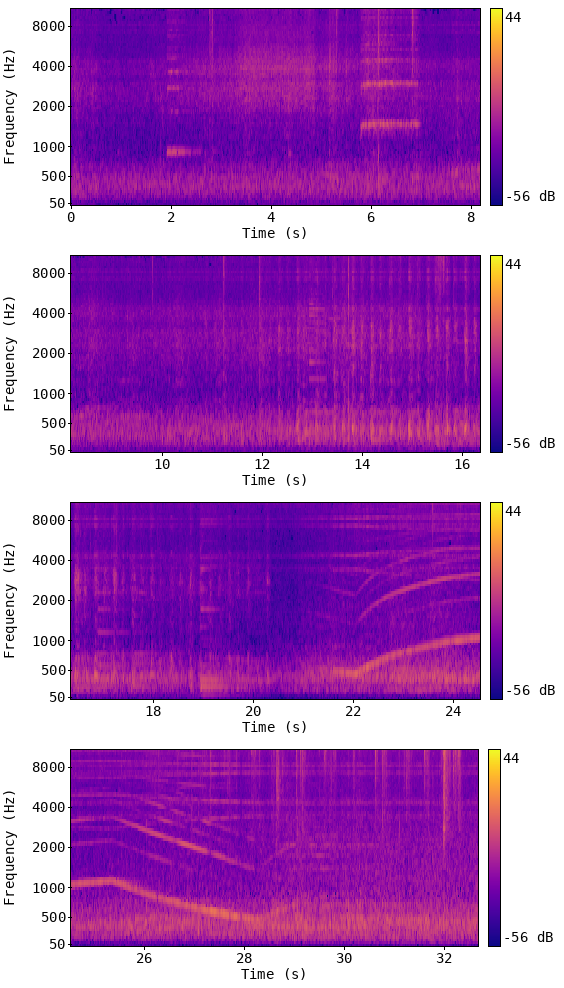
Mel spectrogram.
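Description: A steady wash of city noise, then about two-thirds of the way in a siren wails: a slow rise in pitch, a long fall, and the start of another rise near the end.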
